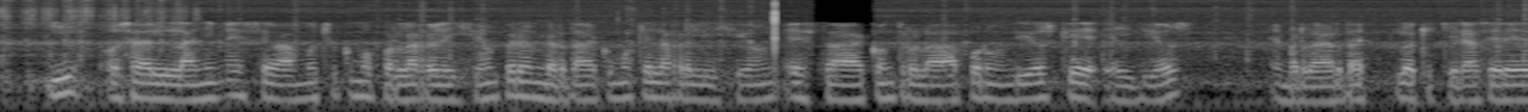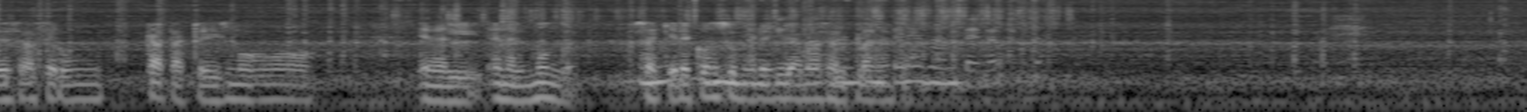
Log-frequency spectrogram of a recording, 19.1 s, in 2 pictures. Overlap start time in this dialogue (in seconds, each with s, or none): 13.5 s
